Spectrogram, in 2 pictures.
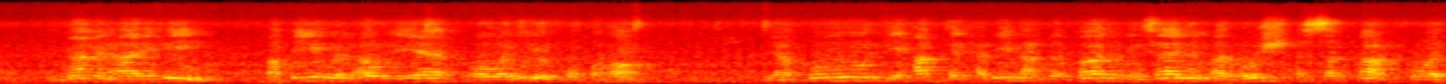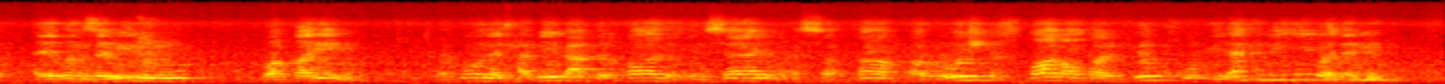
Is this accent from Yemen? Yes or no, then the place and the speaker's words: yes; Hadhramaut, Yemen; عندنا في حضرموت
